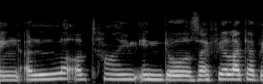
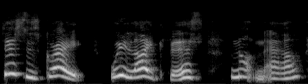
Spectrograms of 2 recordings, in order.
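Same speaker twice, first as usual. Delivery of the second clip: lifted, higher voice for the quote; high quoting voice; 7 semitones higher than usual. Retold or imitated. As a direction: pitch the quote up well above your own. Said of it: "who are like".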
